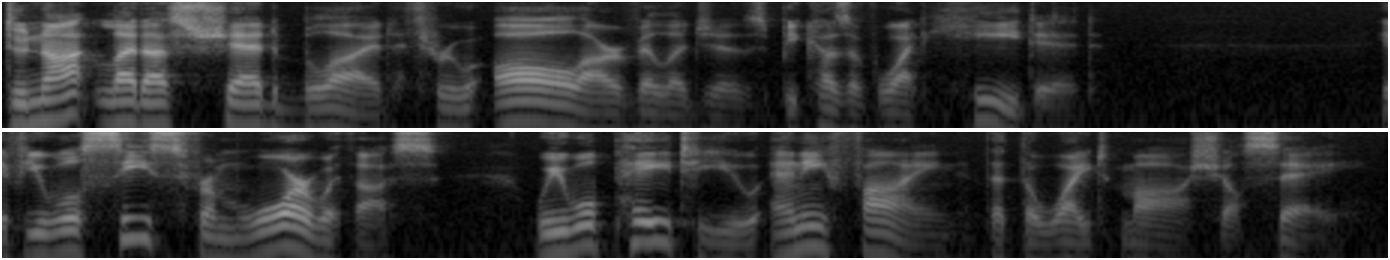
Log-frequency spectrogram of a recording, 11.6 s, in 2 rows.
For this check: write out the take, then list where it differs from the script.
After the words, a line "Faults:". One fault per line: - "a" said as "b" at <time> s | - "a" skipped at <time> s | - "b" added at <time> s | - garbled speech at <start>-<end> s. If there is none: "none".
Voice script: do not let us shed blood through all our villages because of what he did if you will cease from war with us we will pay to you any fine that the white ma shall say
do not let us shed blood through all our villages because of what he did if you will cease from war with us we will pay to you any fine that the white ma shall say
Faults:
none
